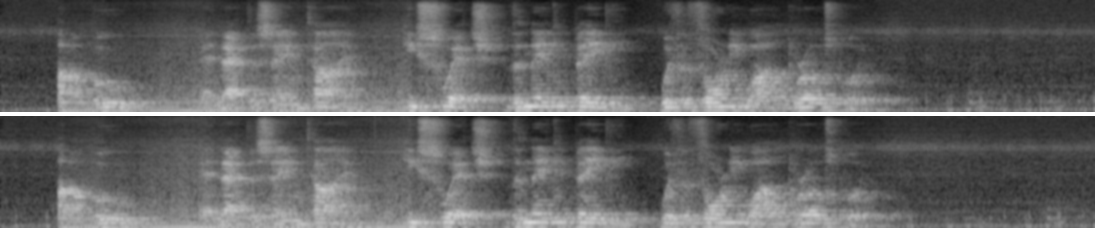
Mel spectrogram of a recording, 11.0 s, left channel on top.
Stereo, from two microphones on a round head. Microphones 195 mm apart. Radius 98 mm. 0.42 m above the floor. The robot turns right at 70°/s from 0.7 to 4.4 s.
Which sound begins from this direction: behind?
A man speaking, at 0.6 s.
